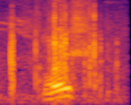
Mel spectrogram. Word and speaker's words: Meoiush: Mush. Mush. Yes. How do you spell that?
